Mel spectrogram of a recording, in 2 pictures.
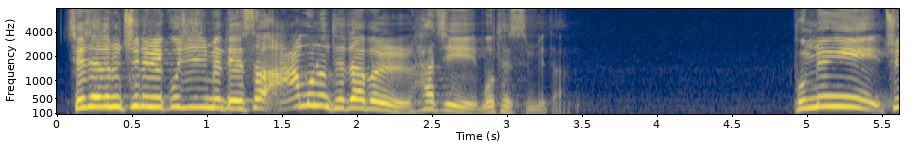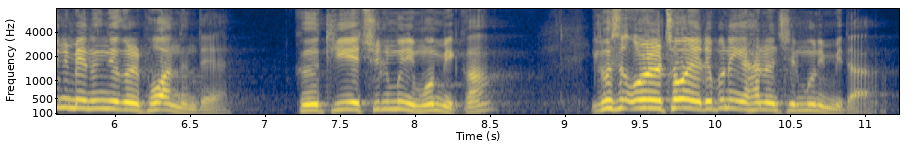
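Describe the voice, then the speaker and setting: Male pastor from Korea, expressive preaching, high and animated delivery. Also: fast. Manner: preaching with dramatic acted quotes of Jesus. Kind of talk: sermon.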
